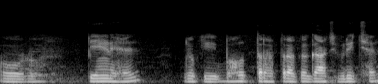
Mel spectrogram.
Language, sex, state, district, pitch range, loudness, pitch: Hindi, male, Bihar, Jamui, 130-140 Hz, -20 LUFS, 135 Hz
